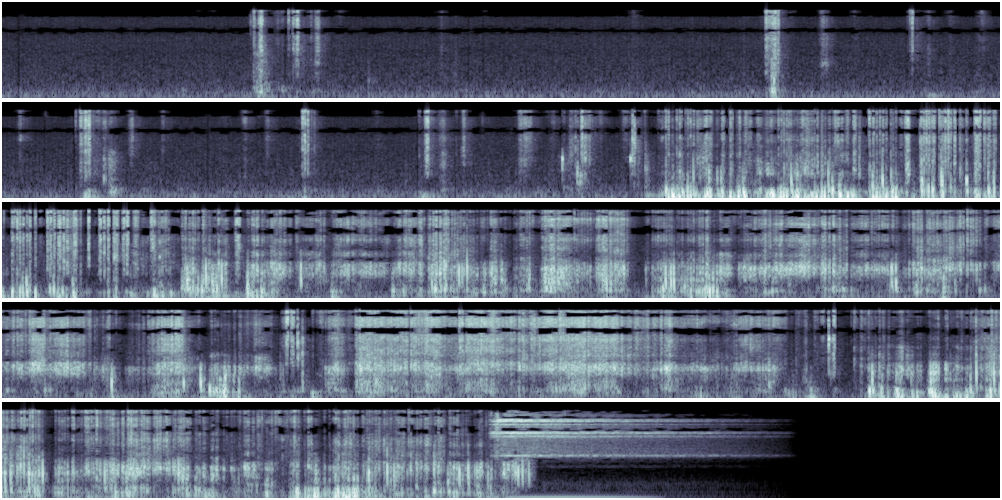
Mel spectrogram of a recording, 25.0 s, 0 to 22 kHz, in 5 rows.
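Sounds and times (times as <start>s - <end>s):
pencil scratching on paper: 10.6s - 22.6s.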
